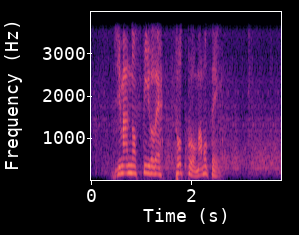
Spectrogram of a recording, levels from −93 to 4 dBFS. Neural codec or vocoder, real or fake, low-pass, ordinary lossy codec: codec, 16 kHz, 1.1 kbps, Voila-Tokenizer; fake; 3.6 kHz; none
